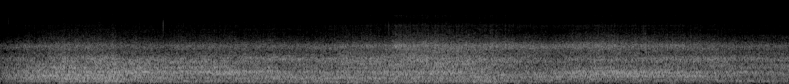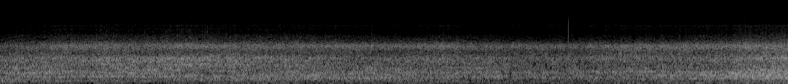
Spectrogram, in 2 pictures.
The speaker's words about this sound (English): Yes, yes, these jets make quite a different noise than our good ship, Happy Station.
